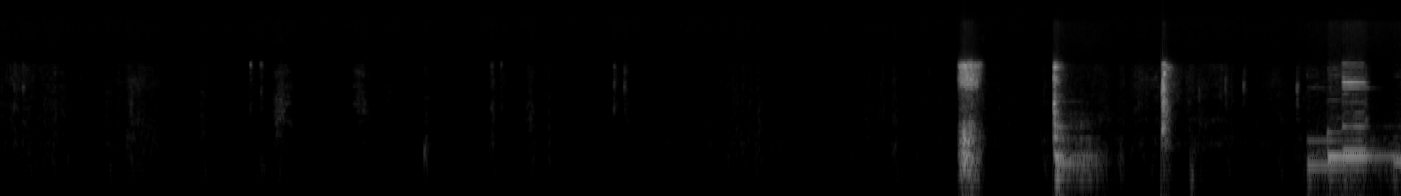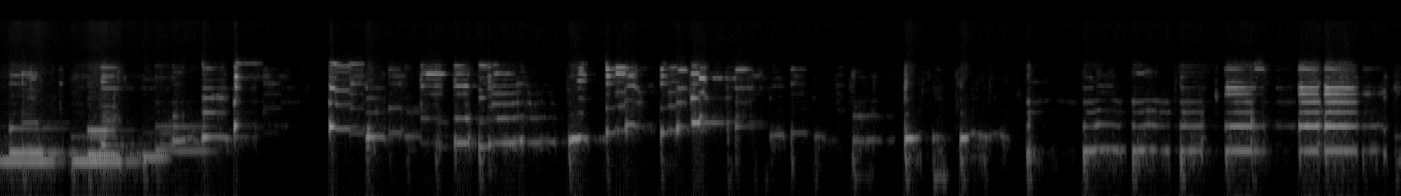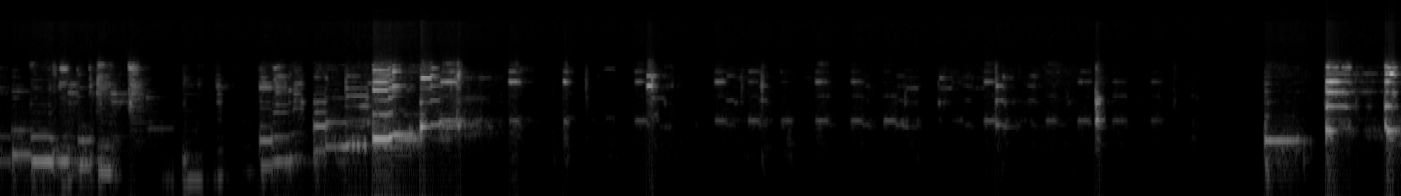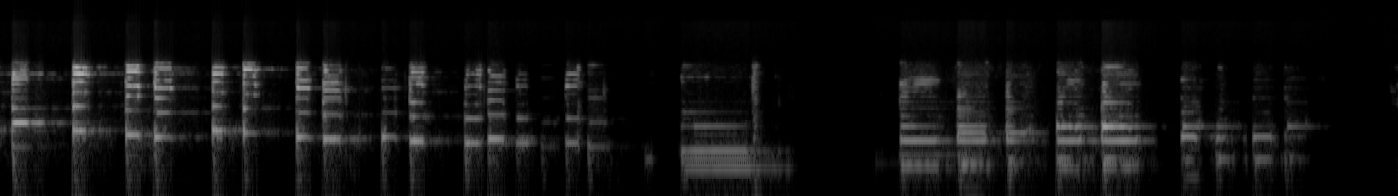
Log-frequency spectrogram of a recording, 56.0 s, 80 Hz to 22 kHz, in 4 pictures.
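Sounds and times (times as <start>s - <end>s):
electric guitar solo: 13.1s - 33.3s, 40.7s - 48.1s, 48.8s - 49.8s, 51.0s - 55.2s.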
